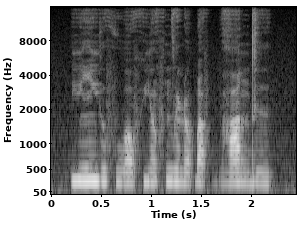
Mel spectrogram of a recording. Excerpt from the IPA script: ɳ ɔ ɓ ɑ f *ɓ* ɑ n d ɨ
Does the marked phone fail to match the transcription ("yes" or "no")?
yes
